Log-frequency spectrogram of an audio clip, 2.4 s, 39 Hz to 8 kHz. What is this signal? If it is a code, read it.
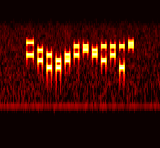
Multi-frequency trunk signalling (R1, as on North American trunks), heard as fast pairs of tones, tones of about 70 ms. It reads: KP 5213906897 ST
